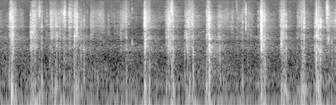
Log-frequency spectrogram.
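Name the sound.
shuffling oracle cards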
